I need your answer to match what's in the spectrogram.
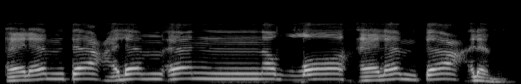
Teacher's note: Ain makhrajna yaitu di bagian halqum bagian tengah. Bagian tekak paling tengah.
